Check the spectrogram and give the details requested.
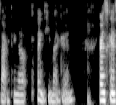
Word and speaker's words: Enschede: Nicole says, yep, you pronounce Enschede right.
